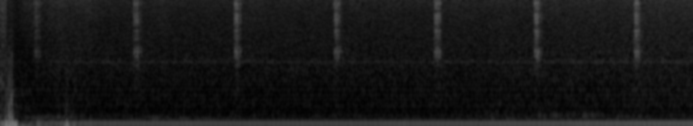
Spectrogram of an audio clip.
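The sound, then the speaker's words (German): An alarm clock ticks on a bookshelf. About seven faint, even ticks fall roughly a second apart over a steady low hum, after a brief handling thump at the start. “Muss man ganz genau hinhören. Ja, das ist ein Wecker”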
